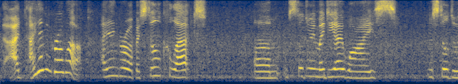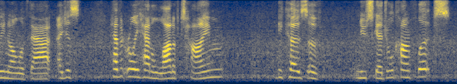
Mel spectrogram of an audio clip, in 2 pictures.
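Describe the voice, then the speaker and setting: Against a noisy background, a woman in her late thirties with a voice on the high side rambles through a casual live chat with her viewers. She's a vlogger, her speech is packed with fillers, and her voice is beginning to tire.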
